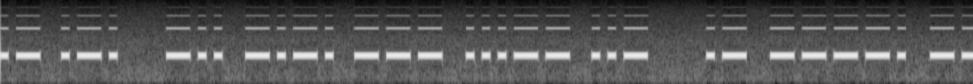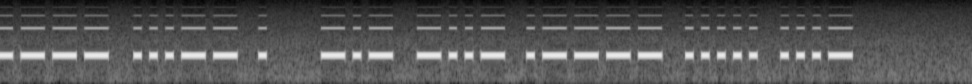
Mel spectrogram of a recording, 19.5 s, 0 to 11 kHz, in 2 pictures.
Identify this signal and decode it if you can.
Morse code, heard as a keyed tone, hand-sent with a paddle, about 15 wpm, 1160 Hz. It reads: … DCO3U A903E KX15V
